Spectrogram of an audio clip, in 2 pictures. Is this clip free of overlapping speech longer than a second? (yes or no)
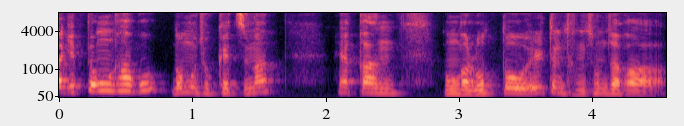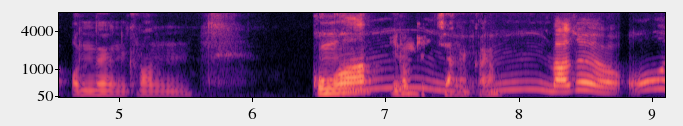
no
